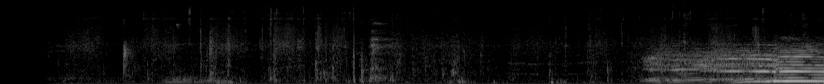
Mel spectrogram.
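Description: A cow gives one long, loud moo starting about six and a half seconds in, rising in pitch and then holding. Before it, only faint scattered knocks and shuffles.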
